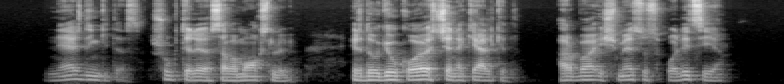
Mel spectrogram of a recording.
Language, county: Lithuanian, Klaipėda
